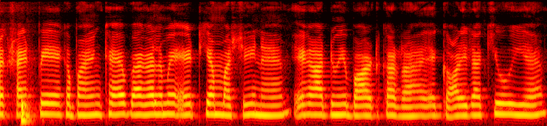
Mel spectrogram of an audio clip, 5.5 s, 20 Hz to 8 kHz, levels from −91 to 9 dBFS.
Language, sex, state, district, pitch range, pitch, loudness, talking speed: Hindi, male, West Bengal, Purulia, 195-205 Hz, 205 Hz, -22 LUFS, 230 wpm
